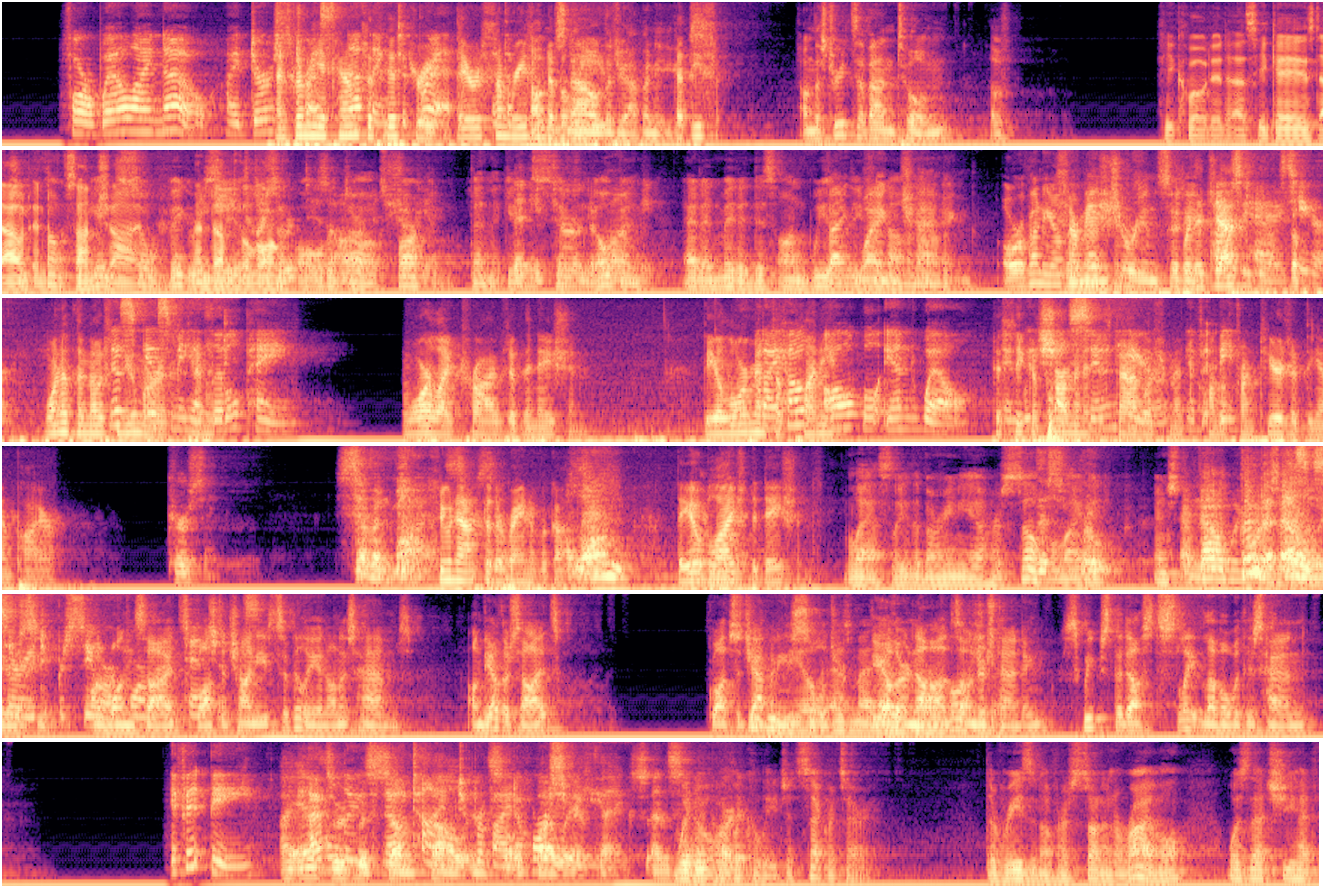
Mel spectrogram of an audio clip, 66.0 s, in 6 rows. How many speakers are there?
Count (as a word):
six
